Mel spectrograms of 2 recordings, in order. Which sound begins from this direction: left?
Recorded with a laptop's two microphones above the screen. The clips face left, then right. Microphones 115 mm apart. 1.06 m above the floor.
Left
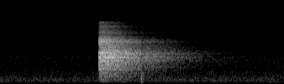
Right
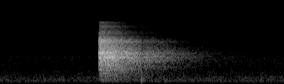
A clap, at 1.0 s.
